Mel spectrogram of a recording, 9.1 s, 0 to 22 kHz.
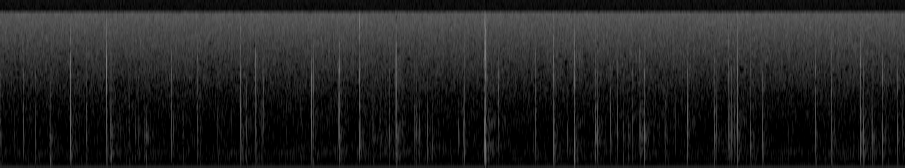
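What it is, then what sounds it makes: Glass tablet screen. Nail tips tap and scratch across the glass screen of an iPad, making about 29 quiet, sharp clicks at an uneven pace. Each tap stops almost instantly, and a faint steady low hum runs underneath.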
